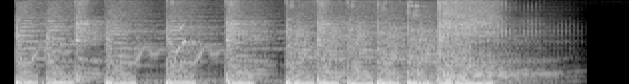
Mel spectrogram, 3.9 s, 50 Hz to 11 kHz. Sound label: Fanfare- Unlucky!; lego racers 2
